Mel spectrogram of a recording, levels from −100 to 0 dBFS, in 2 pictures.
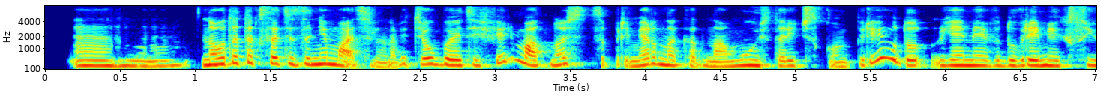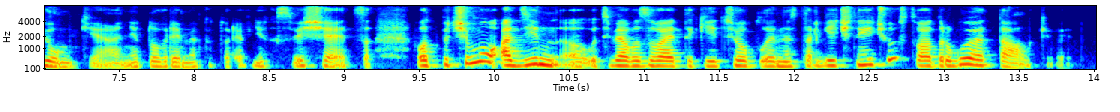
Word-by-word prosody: Мгм. 195 0 -1
Ну, 225 +1 +5
вот 255 - +4
это, 300 +1 0
кстати, 265 -2 0
занимательно. 240 -9 +2
Ведь 255 -1 -9
оба 240 -2 +5
эти 210 0 +1
фильма 320 - 0
относятся 245 +5 -5
примерно 215 +4 0
к 220 - -11
одному 180 +3 +1
историческому 190 -4 -4
периоду. 270 - +1
Ну, - - -11
я 210 +1 +3
имею 210 -2 +3
в - - -12
виду 200 +1 -1
время 205 0 +4
их 195 - -6
съёмки, 175 -8 -3
а - - -9
не 165 - -8
то 180 - -6
время, 165 -2 -6
которое 190 -3 -16
в - - -24
них 170 - -10
освещается. 200 0 -6 0.3
Вот 200 0 0
почему 285 - +2
один, 220 +2 +4
э, - - -6
у - - -5
тебя 195 0 +1
вызывает 185 0 0
такие 180 -1 -6
тёплые, 185 -1 -3
ностальгичные 200 +6 -3
чувства, 225 -3 -2
а - - 0
другой 210 +5 +2
отталкивает? 215 +1 -8
205 Hz, 195 wpm, -23 LUFS, 185-230 Hz, 0.3 s, Ну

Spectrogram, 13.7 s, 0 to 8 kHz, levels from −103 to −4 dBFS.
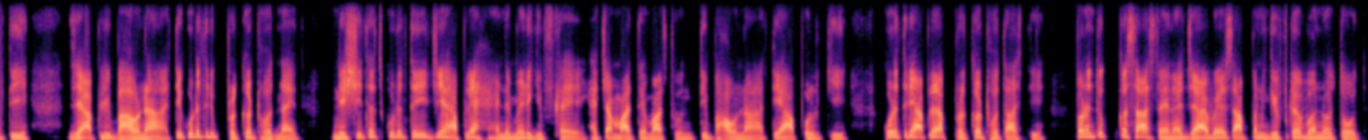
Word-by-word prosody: ती 145 -1 +1 0.5
जे 145 - +4
आपली 145 +1 +2
भावना, 120 -1 +4 0.2
ती 170 - +2
कुठेतरी 190 +1 0
प्रकट 140 0 -1
होत 130 -1 -1
नाहीत. 120 -1 -1 0.4
निश्चितच 165 +5 +1
कुठेतरी 175 -1 -1
जे 170 0 +1
आपले 155 0 +2
हँडमेड 140 +1 -1
गिफ्ट 125 -1 -5
आहे. 115 0 -2
ह्याच्या 130 +2 0
माध्यमातून 120 0 0
ती 140 - -2
भावना, 115 -1 0
ती 140 - 0
आपुलकी, 125 0 -5 0.4
कुठेतरी 175 +2 +2
आपल्याला 175 +1 +5
प्रकट 140 +2 -1
होत 135 -2 -3
असते. 120 +1 -2 0.4
परंतु 200 +2 +2 0.2
कसं 190 -2 +2
असतं 145 -5 +2
आहे 135 - +1
ना? 140 - +1
ज्यावेळेस 145 +1 +3
आपण 150 +3 -2
गिफ्ट 145 +3 -2
बनवतो, 140 -4 0
140 Hz, 160 wpm, -23 LUFS, 125-160 Hz, 0.5 s, आपल्याला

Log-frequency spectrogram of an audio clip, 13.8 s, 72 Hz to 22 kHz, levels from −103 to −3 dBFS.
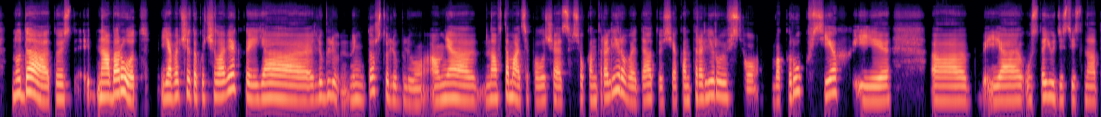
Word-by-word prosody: Ну 225 +3 -1
да, 235 -10 +7
то 185 - -5
есть, 185 0 -2
э, 285 - -11
наоборот, 200 -3 +5
я 190 +1 +3
вообще 205 +3 0
такой 195 -2 -4
человек 205 +10 +2
то, 195 - 0
я 180 -2 +3
люблю, 200 +2 -5
ну, 175 - -12
не 180 -1 -8
то, 250 +8 -2
что 255 -5 -4
люблю, 155 -4 -9
а - - 0
у - - -2
меня 180 -2 +2
на 185 +2 0
автомате 185 -2 0
получается 165 -1 -2
всё 175 - -4
контролировать, 195 - -2
да, 175 +1 -1
то 180 -3 -13
есть 160 - -6
я 160 - -4
контролирую 195 +4 -3
всё 145 -7 -1 0.2
вокруг, 195 +11 -4
всех, 240 +3 0
и, 165 0 0 0.5
а, 170 0 +1 0.2
я 170 +1 0
устаю 195 +3 -2
действительно 170 -2 -6
от 165 - -9
180 Hz, 175 wpm, -23 LUFS, 170-200 Hz, 0.5 s, да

